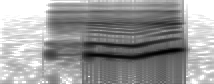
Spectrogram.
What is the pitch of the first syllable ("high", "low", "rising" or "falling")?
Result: rising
